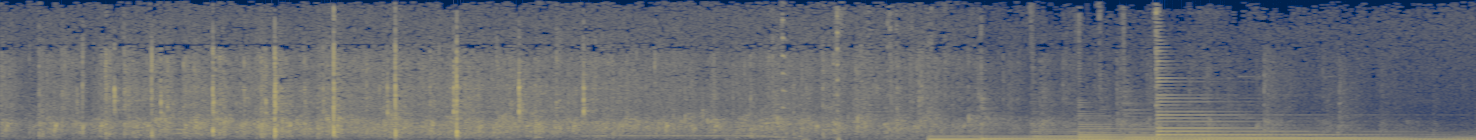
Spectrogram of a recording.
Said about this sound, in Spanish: A propósito de Honduras, quería pedir un fuerte aplauso para el maestro Camilo Corea, que me acompañó allá.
